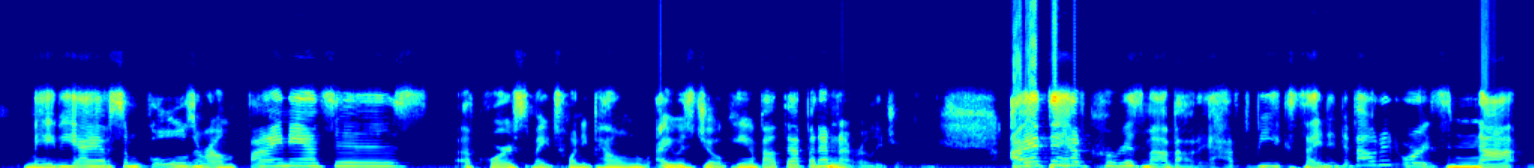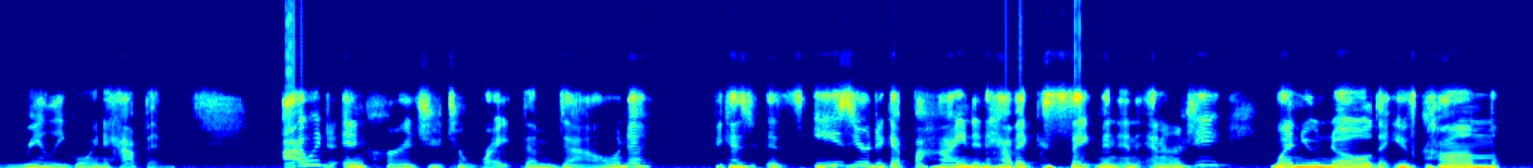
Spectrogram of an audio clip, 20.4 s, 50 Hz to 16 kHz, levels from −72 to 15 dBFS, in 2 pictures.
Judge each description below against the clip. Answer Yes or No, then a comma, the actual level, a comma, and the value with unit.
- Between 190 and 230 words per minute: Yes, average, 200 wpm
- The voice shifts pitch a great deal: Yes, wide, 5.7 semitones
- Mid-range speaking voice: No, high, 230 Hz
